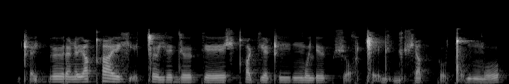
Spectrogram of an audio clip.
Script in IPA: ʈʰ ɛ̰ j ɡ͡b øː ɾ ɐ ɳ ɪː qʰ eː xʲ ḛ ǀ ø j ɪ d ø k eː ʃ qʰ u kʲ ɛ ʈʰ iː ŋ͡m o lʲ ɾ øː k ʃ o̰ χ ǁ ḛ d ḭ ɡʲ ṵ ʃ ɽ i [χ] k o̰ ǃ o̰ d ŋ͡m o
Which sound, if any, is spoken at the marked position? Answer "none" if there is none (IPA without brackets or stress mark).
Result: q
